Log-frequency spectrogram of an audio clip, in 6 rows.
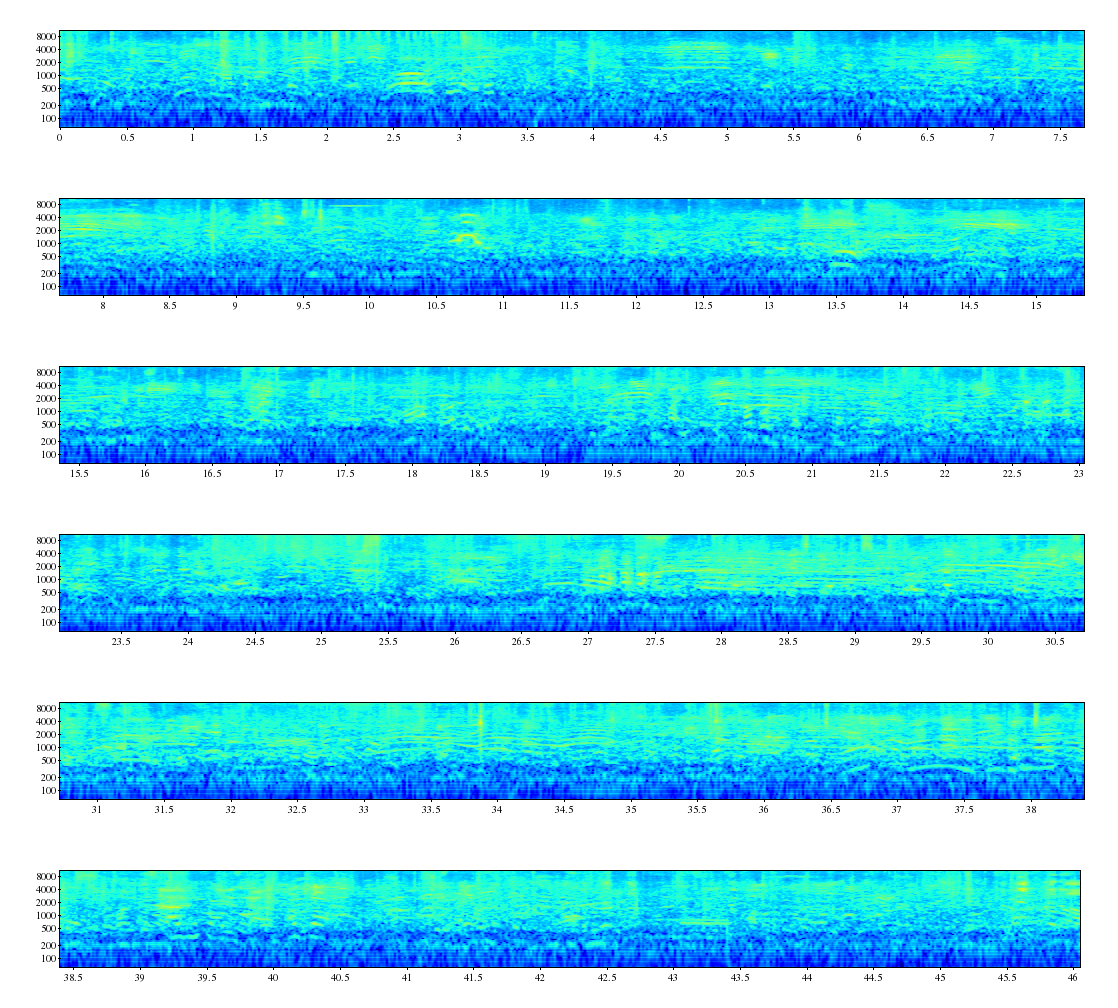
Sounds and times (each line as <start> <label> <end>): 0.0 city dwellers having a picnic 46.0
